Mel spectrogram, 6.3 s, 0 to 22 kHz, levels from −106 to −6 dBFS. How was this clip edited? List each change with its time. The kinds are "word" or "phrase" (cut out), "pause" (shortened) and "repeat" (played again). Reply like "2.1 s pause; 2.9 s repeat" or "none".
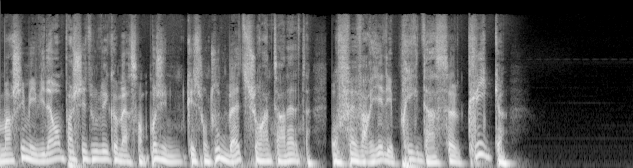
3.3 s pause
